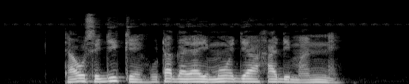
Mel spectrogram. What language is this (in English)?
Swahili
